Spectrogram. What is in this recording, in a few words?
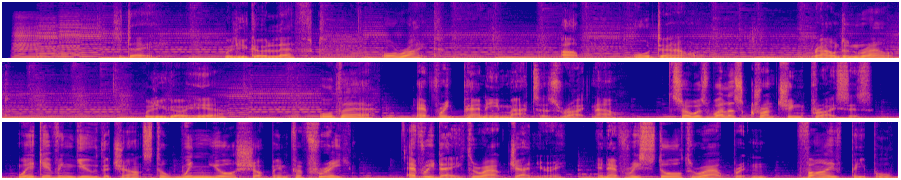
Commercial Showreel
